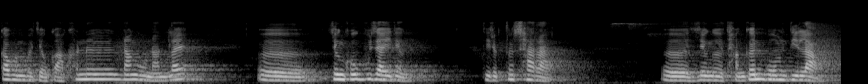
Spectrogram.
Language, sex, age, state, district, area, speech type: Bodo, female, 60+, Assam, Kokrajhar, rural, spontaneous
